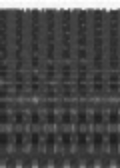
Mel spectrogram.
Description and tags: Warning Rhythm
Rhythmical warning tone
CMOS, digital, element, error, modular, Noisemaker, production, synth, warning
